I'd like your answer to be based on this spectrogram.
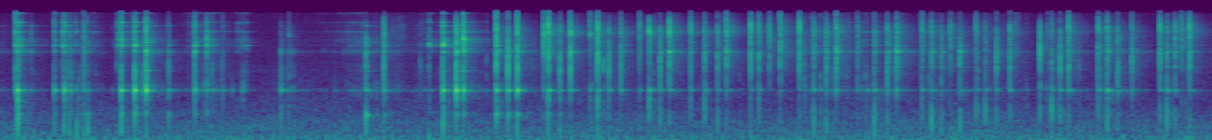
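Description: A silver mercury-glass candle jar filled with yellow wax is tapped quickly with long nails on its glass sides and metal rim. The result is a fast run of bright, sharp clicks and clinks with a faint steady high ring under them. Each tap dies away almost at once.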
